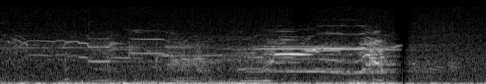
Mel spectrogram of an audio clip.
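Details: Elk bugling outdoors: a high, thin whistled call with layered overtones that swells and wavers over about four seconds before breaking off, over steady low wind rumble.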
